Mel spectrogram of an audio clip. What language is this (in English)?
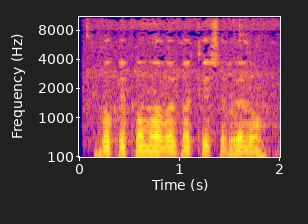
Bangla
